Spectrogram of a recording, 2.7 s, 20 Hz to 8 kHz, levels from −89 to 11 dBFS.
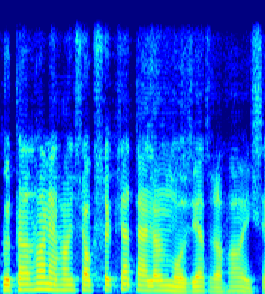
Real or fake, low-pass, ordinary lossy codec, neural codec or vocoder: fake; 7.2 kHz; none; codec, 32 kHz, 1.9 kbps, SNAC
